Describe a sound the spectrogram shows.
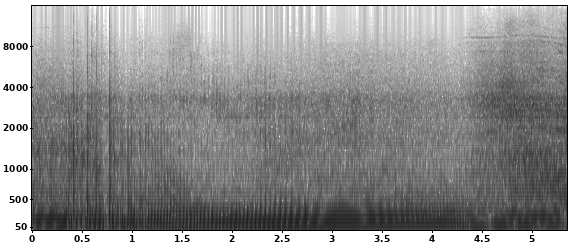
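A rally car engine roars past at speed, rising in pitch as it accelerates.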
